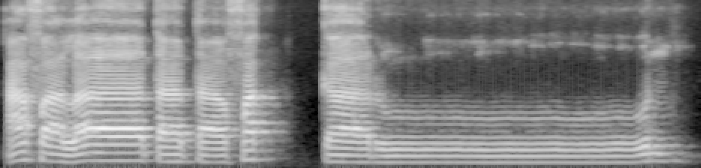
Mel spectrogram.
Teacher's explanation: Lam fathah alif mat tobi'i panjang 2 harokat. Kafnya ada tasdidnya dibaca double, ditekan dan ditahan biar tampak doublenya.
